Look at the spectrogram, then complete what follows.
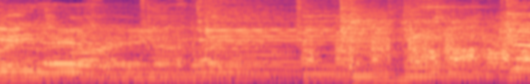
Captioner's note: laughs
